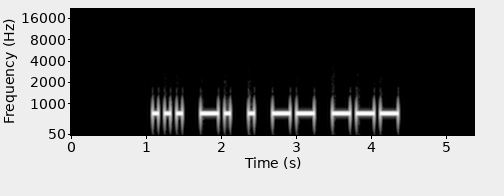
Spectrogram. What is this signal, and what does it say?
Morse code, heard as a keyed tone, about 15 wpm, 700 Hz. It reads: SNEMO
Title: Code Groups - 5 Letters - 15wpm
